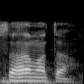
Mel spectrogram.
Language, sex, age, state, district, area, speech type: Marathi, male, 18-30, Maharashtra, Thane, urban, read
